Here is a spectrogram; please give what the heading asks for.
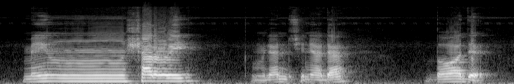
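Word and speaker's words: من شر: Contohnya di sini ada nun sukun bertemu dengan sob, membacanya adalah fangsob, fangsob. Kemudian di sini ada nun sukun bertemu shin, min syarri, min syarri.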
